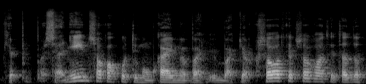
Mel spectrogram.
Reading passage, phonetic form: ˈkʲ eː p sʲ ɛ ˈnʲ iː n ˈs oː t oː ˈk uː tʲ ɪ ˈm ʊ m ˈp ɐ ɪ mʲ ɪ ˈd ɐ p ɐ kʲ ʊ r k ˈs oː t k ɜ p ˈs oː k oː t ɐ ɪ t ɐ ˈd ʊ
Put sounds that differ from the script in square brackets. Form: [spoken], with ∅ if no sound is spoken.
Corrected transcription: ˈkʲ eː p sʲ ɛ ˈnʲ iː n ˈs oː [k] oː ˈk uː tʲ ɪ ˈm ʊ m [ˈk] ɐ ɪ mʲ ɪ [ˈb] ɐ [b] ɐ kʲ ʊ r k ˈs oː t k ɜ p ˈs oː k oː t ɐ ɪ t ɐ ˈd ʊ

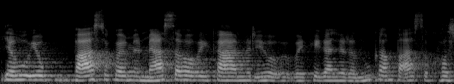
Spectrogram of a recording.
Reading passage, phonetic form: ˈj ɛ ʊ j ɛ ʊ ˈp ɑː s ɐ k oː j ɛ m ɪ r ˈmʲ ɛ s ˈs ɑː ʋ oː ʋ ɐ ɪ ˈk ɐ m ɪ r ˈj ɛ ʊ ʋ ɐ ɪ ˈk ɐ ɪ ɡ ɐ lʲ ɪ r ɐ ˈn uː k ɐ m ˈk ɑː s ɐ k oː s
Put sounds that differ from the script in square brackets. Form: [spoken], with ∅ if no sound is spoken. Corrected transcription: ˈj ɛ ʊ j ɛ ʊ ˈp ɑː s ɐ k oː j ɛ m ɪ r ˈmʲ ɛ s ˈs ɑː ʋ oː ʋ ɐ ɪ ˈk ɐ m ɪ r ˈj ɛ ʊ ʋ ɐ ɪ ˈk ɐ ɪ ɡ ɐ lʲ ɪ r ɐ ˈn uː k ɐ m [ˈp] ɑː s ɐ k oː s

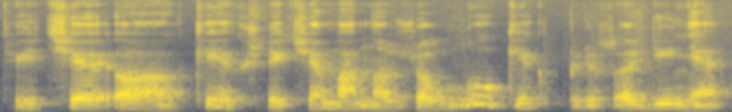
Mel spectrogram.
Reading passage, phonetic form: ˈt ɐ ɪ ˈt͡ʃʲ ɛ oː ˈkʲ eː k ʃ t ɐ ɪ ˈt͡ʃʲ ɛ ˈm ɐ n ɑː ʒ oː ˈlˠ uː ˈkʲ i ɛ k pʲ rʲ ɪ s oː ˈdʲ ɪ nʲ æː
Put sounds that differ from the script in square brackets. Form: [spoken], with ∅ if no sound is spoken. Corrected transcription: ˈt ɐ ɪ ˈt͡ʃʲ ɛ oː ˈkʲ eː k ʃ t ɐ ɪ ˈt͡ʃʲ ɛ ˈm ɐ n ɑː ʒ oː ˈlˠ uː ˈkʲ i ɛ k pʲ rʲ ɪ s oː ˈdʲ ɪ nʲ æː

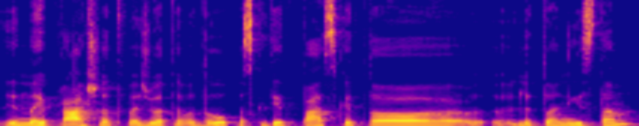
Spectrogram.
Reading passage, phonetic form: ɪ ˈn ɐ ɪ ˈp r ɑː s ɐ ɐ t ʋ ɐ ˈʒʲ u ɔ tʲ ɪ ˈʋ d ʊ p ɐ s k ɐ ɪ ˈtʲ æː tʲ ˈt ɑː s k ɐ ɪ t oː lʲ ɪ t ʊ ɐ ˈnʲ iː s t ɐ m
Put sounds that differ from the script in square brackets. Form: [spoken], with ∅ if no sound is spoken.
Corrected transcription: ɪ ˈn ɐ ɪ ˈp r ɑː [ʃ] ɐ ɐ t ʋ ɐ ˈʒʲ u ɔ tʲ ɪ ˈʋ d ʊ p ɐ s k ɐ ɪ ˈtʲ [iː] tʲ [ˈp] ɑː s k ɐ ɪ t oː lʲ ɪ t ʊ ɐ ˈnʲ iː s t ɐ m

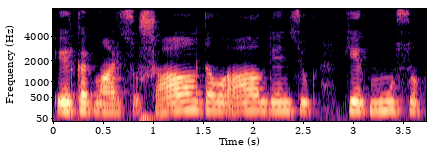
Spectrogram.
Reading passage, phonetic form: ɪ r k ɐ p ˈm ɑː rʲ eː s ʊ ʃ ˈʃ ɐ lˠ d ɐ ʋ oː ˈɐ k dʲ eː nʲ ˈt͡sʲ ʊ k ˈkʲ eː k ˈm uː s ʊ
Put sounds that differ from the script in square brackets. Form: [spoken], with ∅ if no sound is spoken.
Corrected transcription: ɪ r k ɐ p ˈm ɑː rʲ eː s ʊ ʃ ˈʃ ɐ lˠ d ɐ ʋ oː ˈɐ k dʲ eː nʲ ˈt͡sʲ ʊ k ˈkʲ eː k ˈm uː s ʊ

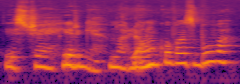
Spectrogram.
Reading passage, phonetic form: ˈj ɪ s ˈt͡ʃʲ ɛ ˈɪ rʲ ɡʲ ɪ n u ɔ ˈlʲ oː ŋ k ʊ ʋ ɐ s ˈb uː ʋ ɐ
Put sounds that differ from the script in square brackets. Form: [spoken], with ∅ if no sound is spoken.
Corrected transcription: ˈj ɪ s ˈt͡ʃʲ ɛ ˈɪ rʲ ɡʲ ɪ n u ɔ ˈlʲ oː ŋ k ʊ ʋ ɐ s ˈb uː ʋ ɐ

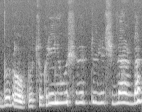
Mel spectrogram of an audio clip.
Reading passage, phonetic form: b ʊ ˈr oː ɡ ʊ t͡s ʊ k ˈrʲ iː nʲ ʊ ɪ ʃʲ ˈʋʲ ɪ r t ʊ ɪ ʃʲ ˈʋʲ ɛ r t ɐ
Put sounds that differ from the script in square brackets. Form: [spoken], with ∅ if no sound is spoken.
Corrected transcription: b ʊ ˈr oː [k] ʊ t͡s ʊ k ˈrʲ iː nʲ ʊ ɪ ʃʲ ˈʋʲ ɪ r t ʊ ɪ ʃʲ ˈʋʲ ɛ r [d] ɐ

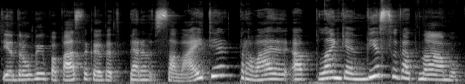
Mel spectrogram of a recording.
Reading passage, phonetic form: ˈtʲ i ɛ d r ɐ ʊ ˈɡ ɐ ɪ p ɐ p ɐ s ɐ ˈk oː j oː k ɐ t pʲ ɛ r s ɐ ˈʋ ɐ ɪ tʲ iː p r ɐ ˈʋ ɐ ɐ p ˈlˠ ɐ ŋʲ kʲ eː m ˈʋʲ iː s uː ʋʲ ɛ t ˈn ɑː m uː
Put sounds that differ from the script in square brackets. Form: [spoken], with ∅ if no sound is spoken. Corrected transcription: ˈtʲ i ɛ d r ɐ ʊ ˈɡ ɐ ɪ p ɐ p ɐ s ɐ ˈk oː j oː k ɐ t pʲ ɛ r s ɐ ˈʋ ɐ ɪ tʲ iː p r ɐ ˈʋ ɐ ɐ p ˈlˠ ɐ ŋʲ kʲ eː m ˈʋʲ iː s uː ʋʲ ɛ t ˈn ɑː m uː

